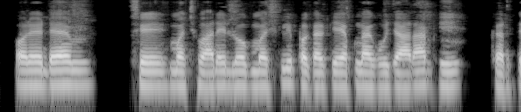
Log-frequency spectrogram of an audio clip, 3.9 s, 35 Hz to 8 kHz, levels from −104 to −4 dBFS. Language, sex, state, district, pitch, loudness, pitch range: Hindi, male, Bihar, Jahanabad, 125 Hz, -27 LUFS, 120-130 Hz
